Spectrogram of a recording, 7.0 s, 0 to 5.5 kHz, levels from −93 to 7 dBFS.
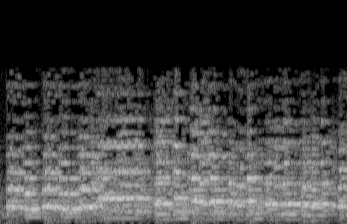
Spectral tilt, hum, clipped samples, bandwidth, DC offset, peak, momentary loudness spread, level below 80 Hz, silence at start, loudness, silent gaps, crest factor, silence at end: -9.5 dB/octave; none; under 0.1%; 4 kHz; under 0.1%; -8 dBFS; 3 LU; -56 dBFS; 0 s; -20 LUFS; none; 12 dB; 0 s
